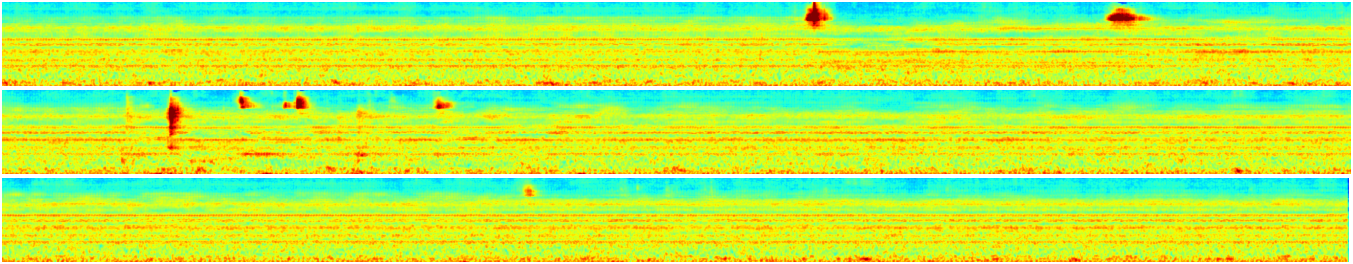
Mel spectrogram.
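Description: Steady car road and engine noise heard from inside the cabin while driving slowly. A few brief sharp knocks come about eleven to thirteen seconds in.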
